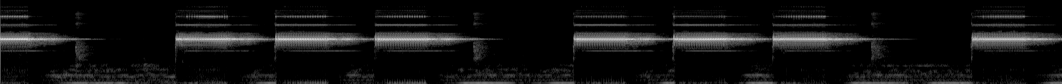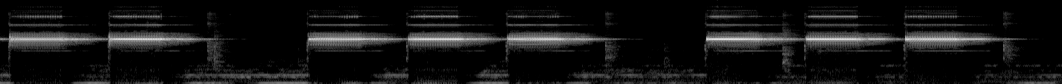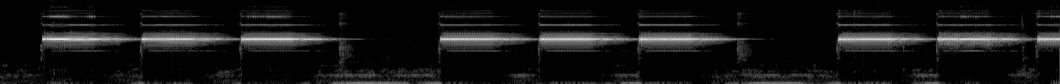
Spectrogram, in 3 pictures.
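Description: Smoke alarm sounding a high beep in groups of three with a short pause between groups, about one group every four seconds: the three-beep temporal pattern used for fire alarms.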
